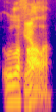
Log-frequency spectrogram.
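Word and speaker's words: Ula Fala: Ulafala.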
